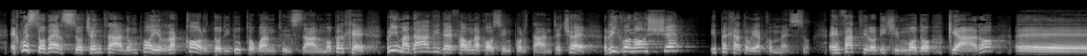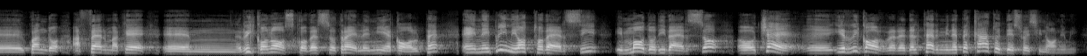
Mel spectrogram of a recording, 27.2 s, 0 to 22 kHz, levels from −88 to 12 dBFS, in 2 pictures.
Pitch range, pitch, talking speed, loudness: 165-260 Hz, 200 Hz, 145 wpm, -19 LUFS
